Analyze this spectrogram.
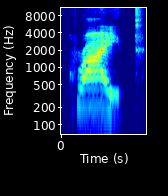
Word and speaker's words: cried: Cried. Cried. No pronunció la E.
